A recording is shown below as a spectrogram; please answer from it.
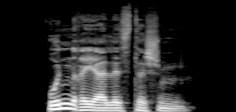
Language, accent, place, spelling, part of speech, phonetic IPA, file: German, Germany, Berlin, unrealistischem, adjective, [ˈʊnʁeaˌlɪstɪʃm̩], De-unrealistischem.ogg
- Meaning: strong dative masculine/neuter singular of unrealistisch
